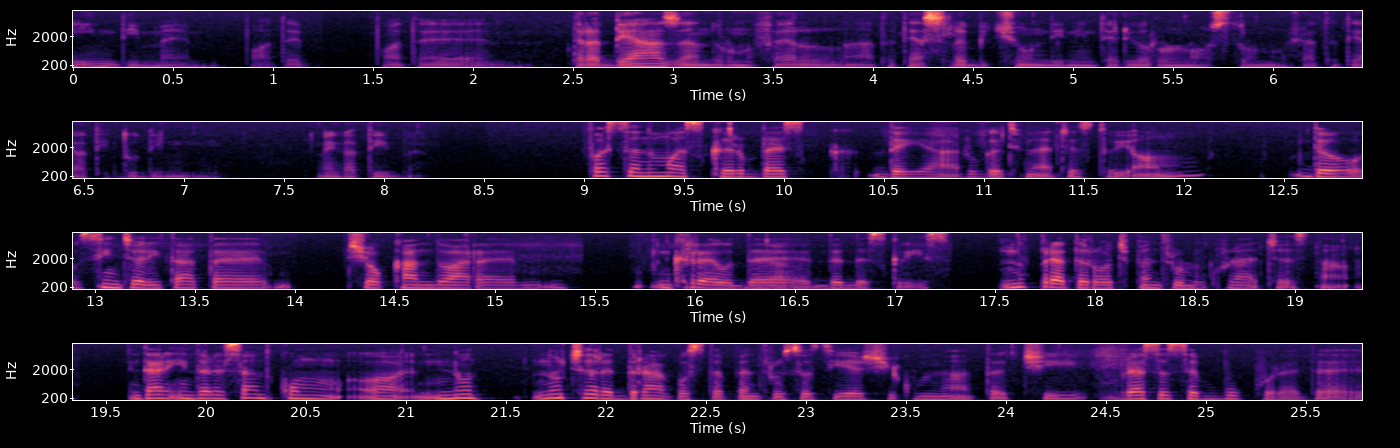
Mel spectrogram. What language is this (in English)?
Romanian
